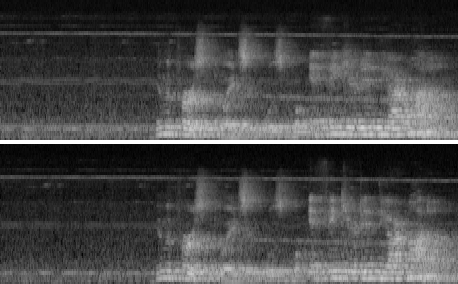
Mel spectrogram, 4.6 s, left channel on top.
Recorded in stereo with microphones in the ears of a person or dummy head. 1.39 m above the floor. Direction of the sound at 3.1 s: 40° right (ahead or behind).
